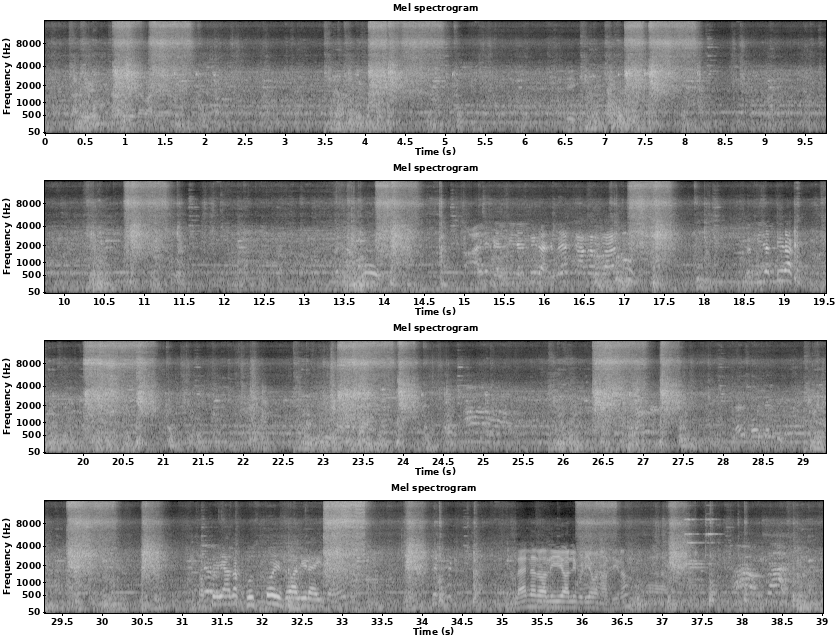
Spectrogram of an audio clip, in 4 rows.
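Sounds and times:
steady machine hum: 0.0s - 39.0s
pneumatic press hissing air: 0.8s - 2.0s, 4.0s - 5.2s, 7.2s - 8.3s, 10.7s - 11.6s, 13.8s - 14.5s, 17.1s - 17.7s, 20.0s - 21.1s, 23.1s - 24.3s, 26.4s - 27.7s, 29.6s - 30.9s, 32.8s - 34.2s, 37.0s - 37.6s.

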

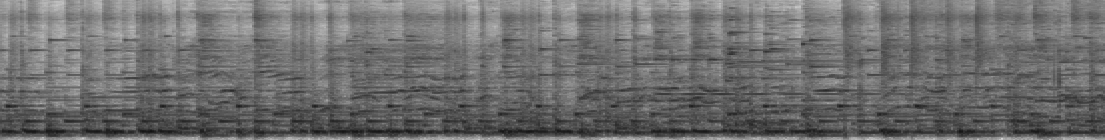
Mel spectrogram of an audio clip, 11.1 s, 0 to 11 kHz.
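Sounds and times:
drums: 0.0s - 11.0s
gamelan percussion ringing: 0.0s - 11.0s.

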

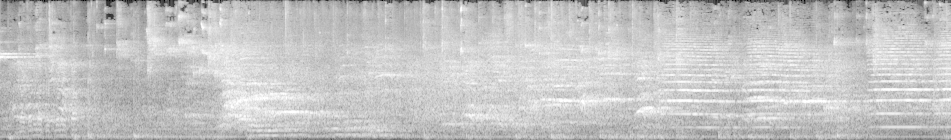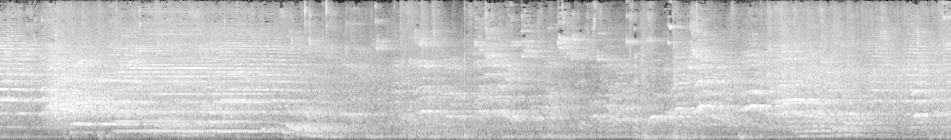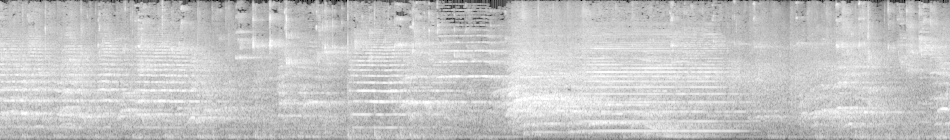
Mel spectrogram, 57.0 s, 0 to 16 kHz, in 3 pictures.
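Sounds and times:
long held pitched tones: 21.2s - 25.6s, 48.5s - 53.2s.

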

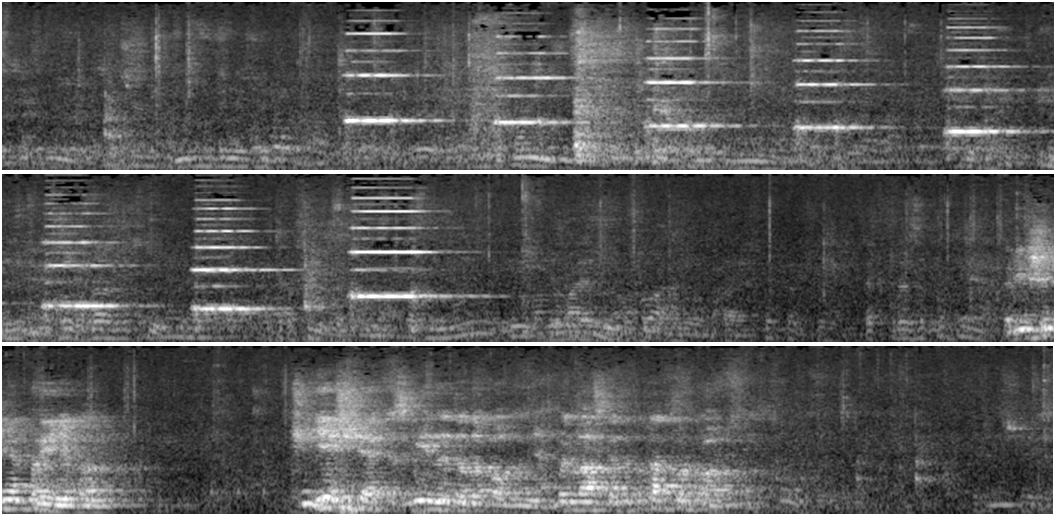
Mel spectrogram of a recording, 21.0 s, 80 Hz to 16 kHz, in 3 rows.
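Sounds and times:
murmur of voices: 0.0s - 21.0s.

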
